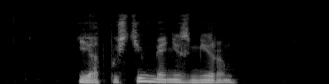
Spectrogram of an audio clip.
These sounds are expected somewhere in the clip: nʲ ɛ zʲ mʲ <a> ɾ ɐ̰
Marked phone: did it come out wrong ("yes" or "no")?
yes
